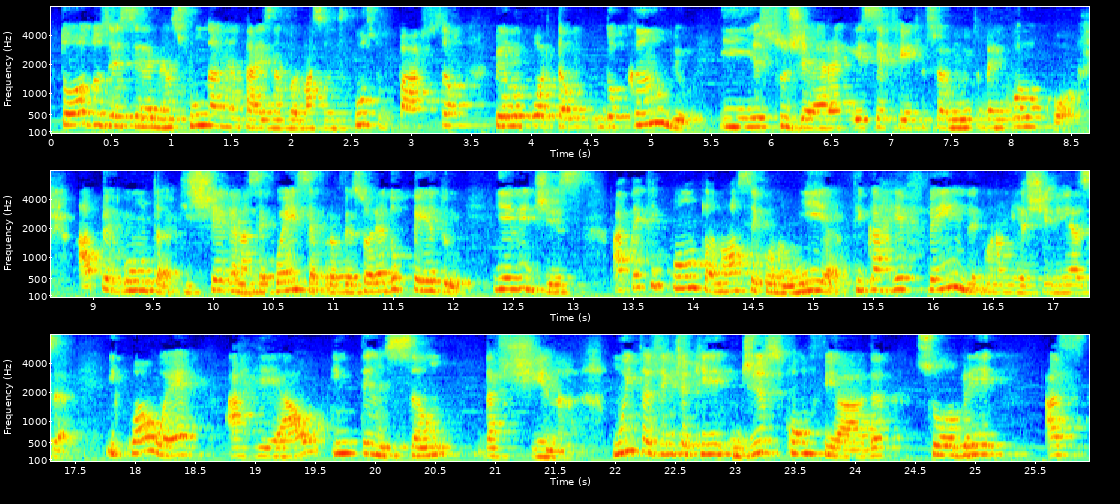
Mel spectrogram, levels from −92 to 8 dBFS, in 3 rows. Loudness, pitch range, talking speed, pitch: -16 LUFS, 190-240 Hz, 145 wpm, 215 Hz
